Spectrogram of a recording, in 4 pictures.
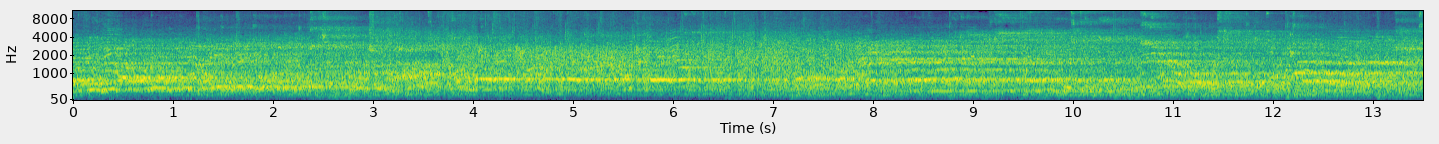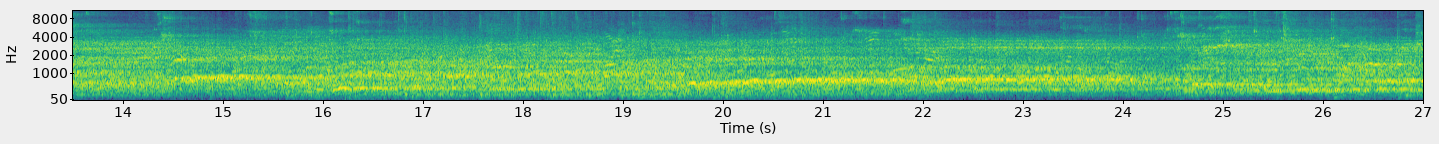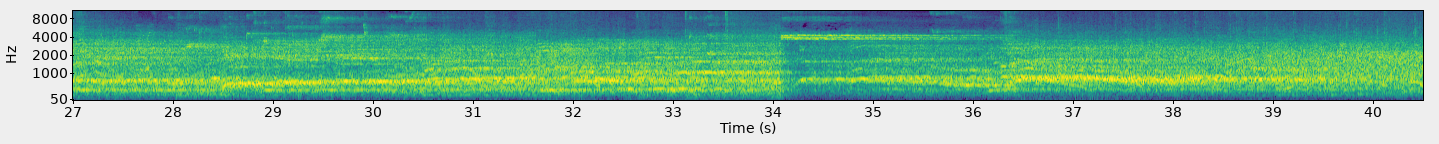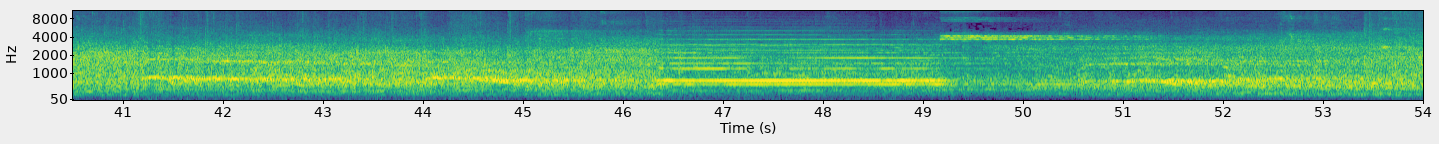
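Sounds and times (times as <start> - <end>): players shouting: 0.0 - 54.0
referee's whistle: 28.0 - 30.5, 33.2 - 36.3, 46.4 - 51.1
electronic horn: 46.4 - 49.2.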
